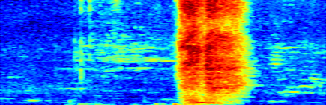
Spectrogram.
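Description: A single short, loud burst of breath from a person, like a sneeze, about a second in and lasting about half a second.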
